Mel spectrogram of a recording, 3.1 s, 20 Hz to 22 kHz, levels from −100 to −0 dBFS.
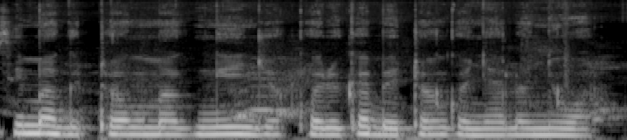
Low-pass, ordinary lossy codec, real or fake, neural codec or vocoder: none; none; real; none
